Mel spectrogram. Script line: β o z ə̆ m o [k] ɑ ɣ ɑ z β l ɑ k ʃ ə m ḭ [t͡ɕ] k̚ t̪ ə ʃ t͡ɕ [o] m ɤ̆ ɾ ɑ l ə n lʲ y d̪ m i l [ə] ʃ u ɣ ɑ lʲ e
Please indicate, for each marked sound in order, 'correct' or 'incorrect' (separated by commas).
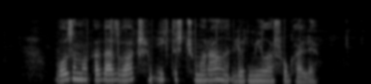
correct, incorrect, incorrect, incorrect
